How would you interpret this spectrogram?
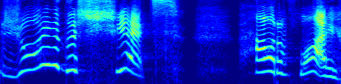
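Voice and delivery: put-on elderly woman voice, very high and slow. Leaving a tip for the dating world: old lady voice. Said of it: "I'm going to do it in my old lady voice".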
